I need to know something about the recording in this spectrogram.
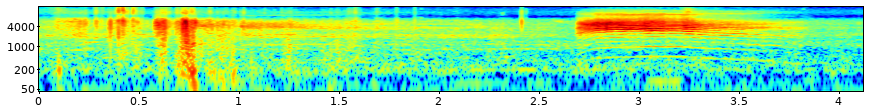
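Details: Small kitten hurrying over after its friend calls; handling clatter and taps first, then one loud, drawn-out, strongly harmonic meow that bends slightly downward and fades out.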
